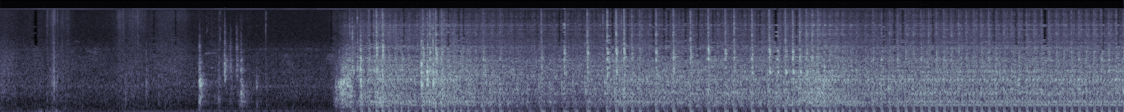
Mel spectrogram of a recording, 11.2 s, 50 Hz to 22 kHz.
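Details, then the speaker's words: Honda CT110 12-volt single-cylinder after head gasket replacement and valve clearances set to 0.002 in (0.05 mm) cold: engine starts and settles into a smooth, steady idle, tapping noise gone. "and I think you'll agree tapping noise is gone the engine sounds much much better Happy Days"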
